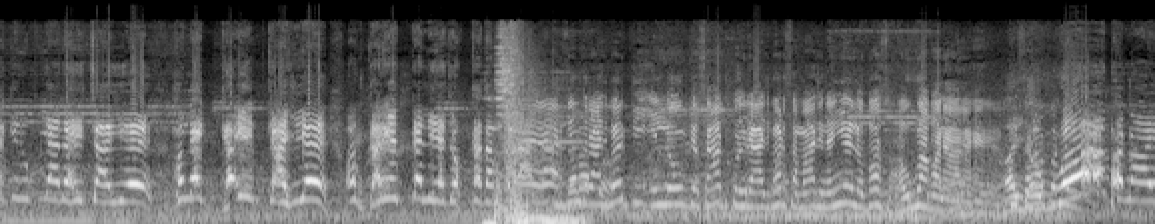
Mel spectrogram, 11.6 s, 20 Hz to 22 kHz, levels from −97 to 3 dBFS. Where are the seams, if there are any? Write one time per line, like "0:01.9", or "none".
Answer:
0:05.3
